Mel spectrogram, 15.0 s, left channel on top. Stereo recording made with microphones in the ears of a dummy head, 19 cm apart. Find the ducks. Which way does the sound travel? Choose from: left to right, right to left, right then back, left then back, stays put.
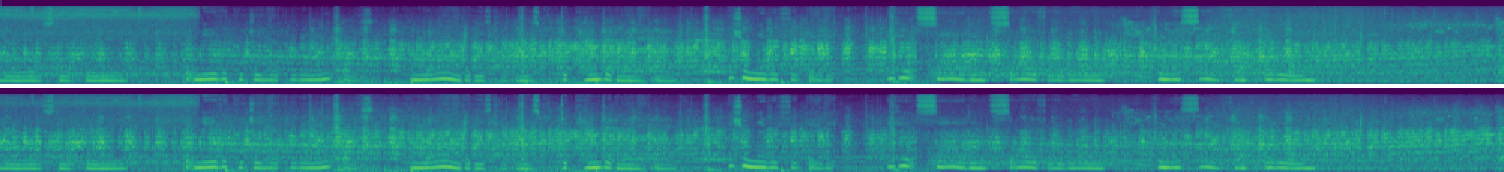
left then back.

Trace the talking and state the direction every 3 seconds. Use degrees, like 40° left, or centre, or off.
10° right, 20° right, centre, 20° left, 30° left.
